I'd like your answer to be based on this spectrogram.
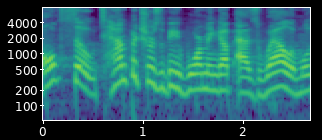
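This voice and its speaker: Over a quiet background, a woman speaks at a very fast pace with a dry, close sound with no echo. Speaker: TV weather forecaster. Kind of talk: TV weather forecast segment.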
